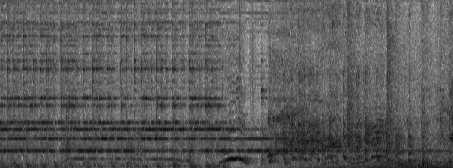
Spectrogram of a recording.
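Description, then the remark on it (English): A cancer bell rings hard and continuously, its bright metallic tones hanging in the air, then a sudden clatter as people break into laughter and cheering over the ringing. “I broke the bell.”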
